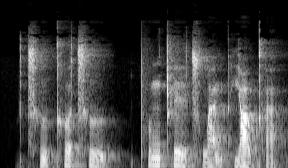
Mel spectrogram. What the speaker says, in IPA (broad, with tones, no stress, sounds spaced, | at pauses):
t͡sʰ ɹ̩˨˩ kʰ ɤ˥˧ t͡sʰ ɹ̩˥˩ | pʰ ʊ˥ ŋ t̪ʰ e˥˩ ɪ̯ t͡sʰ w a̰˨˩ n pʰ j ɑ˥˩ ʊ̯ kʰ ä˩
